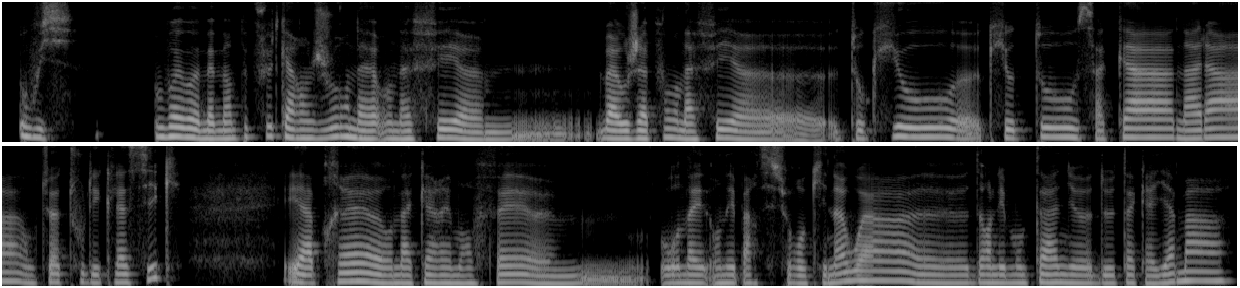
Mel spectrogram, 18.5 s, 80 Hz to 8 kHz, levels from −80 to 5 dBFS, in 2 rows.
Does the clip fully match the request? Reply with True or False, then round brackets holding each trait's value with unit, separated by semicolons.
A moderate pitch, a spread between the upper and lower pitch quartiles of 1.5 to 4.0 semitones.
True (165 Hz; 3.0 semitones)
